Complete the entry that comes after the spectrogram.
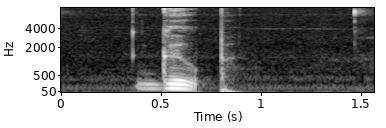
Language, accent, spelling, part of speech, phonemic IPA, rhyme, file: English, US, goop, noun / verb, /ɡuːp/, -uːp, En-us-goop.ogg
- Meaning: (noun) 1. A thick, slimy substance; goo 2. A silly, stupid, or boorish person; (verb) 1. To apply a thick, slimy, or goo-like substance 2. To stare; gawk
